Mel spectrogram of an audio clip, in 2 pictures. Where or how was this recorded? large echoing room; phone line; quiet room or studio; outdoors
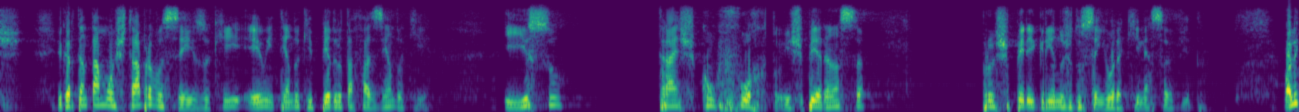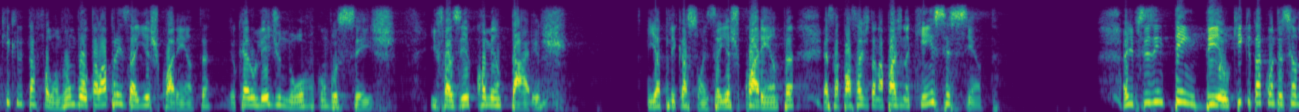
large echoing room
